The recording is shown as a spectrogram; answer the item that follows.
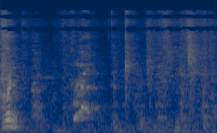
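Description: Golden retriever giving one brief vocal call, about a second in.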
